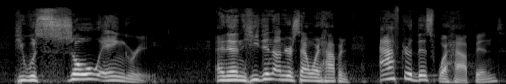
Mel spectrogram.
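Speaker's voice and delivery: ordinary delivery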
